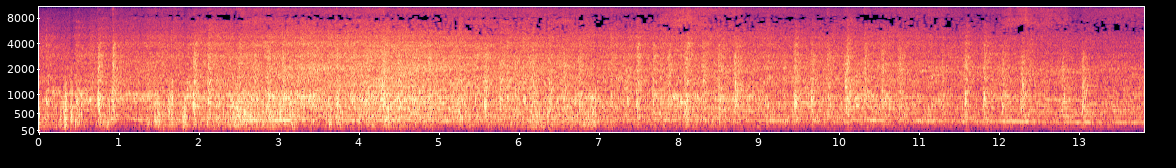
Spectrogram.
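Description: Kintetsu electric train running past on the neighbouring track: a steady rumble with its wheels clacking over rail joints and points, loudest a few seconds in and easing off toward the end.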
